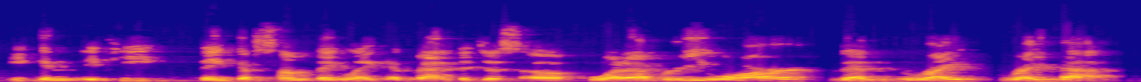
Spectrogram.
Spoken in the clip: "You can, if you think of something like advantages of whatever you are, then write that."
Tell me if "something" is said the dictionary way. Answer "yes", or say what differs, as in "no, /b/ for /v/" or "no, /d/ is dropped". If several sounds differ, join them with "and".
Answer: yes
